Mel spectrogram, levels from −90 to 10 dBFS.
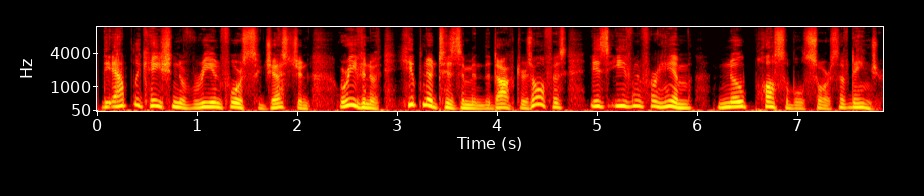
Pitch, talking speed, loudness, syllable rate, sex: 170 Hz, 170 wpm, -20 LUFS, 5.8 syllables/s, male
